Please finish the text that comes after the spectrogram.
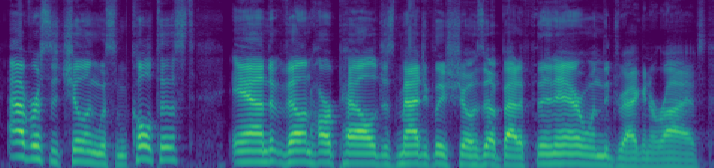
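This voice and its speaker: A man's voice: on the high side, a little fast, a bit bright, clear, resonant tone. A man hosting a guide for game masters, explaining how to run a fantasy role-playing campaign. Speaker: host, game master giving advice. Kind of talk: explanatory narration with role-play advice.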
